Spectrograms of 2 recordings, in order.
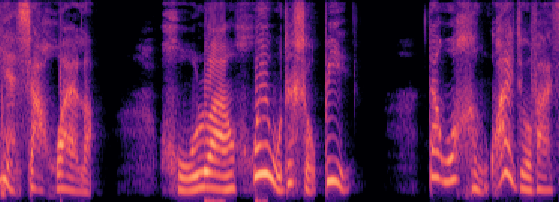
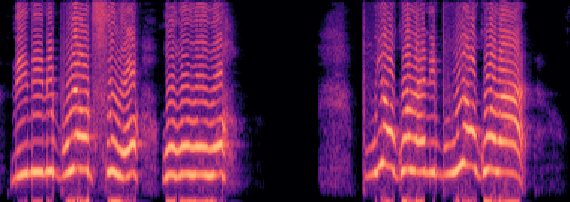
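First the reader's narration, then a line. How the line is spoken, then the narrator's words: Loud frightened shouting. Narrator (Chinese): 高声喊着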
